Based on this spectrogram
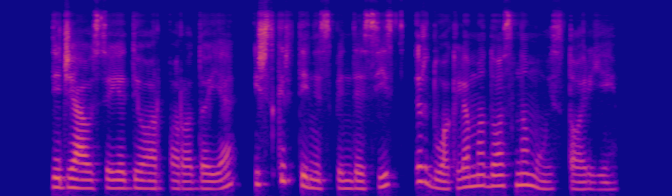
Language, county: Lithuanian, Utena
